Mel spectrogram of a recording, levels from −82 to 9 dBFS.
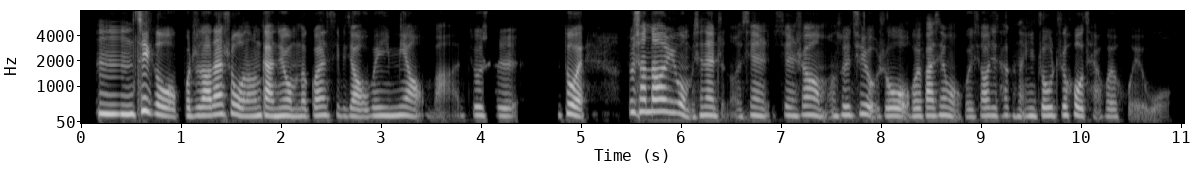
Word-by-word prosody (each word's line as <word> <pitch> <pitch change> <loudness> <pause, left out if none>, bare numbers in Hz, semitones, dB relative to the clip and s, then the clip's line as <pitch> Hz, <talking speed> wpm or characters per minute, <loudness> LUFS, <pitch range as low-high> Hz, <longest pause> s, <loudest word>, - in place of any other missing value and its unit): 嗯， 255 -2 +5
这 340 +6 +6
个 255 -5 +2
我 205 -3 +3
不 210 +3 -5
知 210 - -5
道， 220 0 +5
但 250 +2 +6
是 255 - -8
我 235 -5 +3
能 200 +2 +1
感 215 -2 +5
觉 210 +1 +4
我 210 - +3
们 195 - -3
的 200 - -2
关 220 +3 0
系 215 - -14
比 200 - -11
较 195 -3 0
微 215 +3 -1
妙 215 -3 -1
嘛。 - - -16
就 225 - -3
是， 205 -1 -8 0.4
对， 230 -6 +5 0.4
就 - - -3
相 320 +1 +3
当 325 0 +6
于 295 - -3
我 260 - +2
们 180 - -9
现 225 - -4
在 225 - +3
只 210 - -5
能 190 - -16
线 210 -1 -4
线 215 0 -6
上 225 -3 -1
嘛， 205 - -9
所 230 - -3
以 - - 0
其 215 - -11
实 260 - -3
有 230 - 0
的 195 - -14
时 200 - -14
候 205 - +2
我 200 - +1
会 200 0 -2
发 215 +1 +1
现 225 +1 -3
我 195 - -5
回 190 0 -11
消 210 +3 -4
息， 210 - -3
他 220 +2 -10
可 200 - -13
能 195 - -7
一 205 0 -2
周 215 +2 0
之 225 +2 -3
后 220 -2 0
才 190 - -19
会 190 +1 -9
回 - - -20
我。 - - -21
215 Hz, 365 characters per minute, -22 LUFS, 200-230 Hz, 0.4 s, 这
